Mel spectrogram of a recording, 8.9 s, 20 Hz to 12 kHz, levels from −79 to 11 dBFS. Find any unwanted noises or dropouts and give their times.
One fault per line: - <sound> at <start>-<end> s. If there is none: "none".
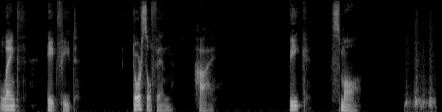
- whoosh at 8.1-8.7 s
